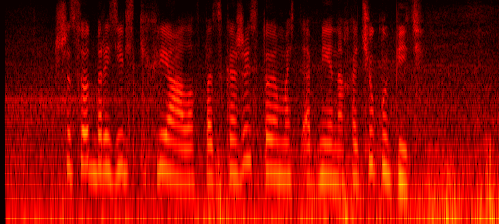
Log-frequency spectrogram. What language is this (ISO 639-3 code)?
rus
